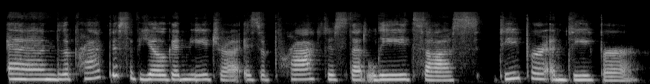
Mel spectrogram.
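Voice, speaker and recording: In a slightly high, steady voice, a woman leads yoga nidra as a yoga therapist. She gives soothing, gentle instructions, taking her time and pausing along the way.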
